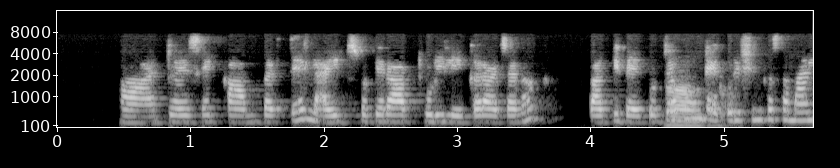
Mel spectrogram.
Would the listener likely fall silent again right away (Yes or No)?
Yes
